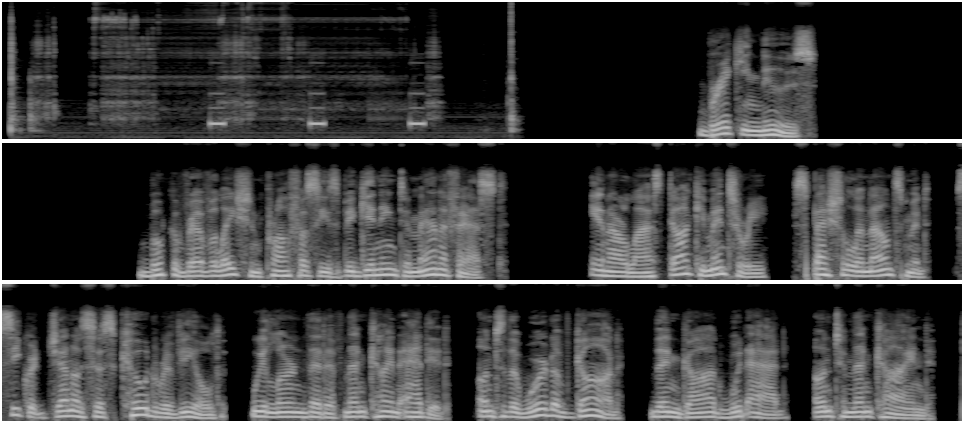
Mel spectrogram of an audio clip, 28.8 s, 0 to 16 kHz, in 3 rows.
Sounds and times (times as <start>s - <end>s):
Speech: 7.0s - 8.2s, 11.0s - 14.7s, 15.5s - 28.8s.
